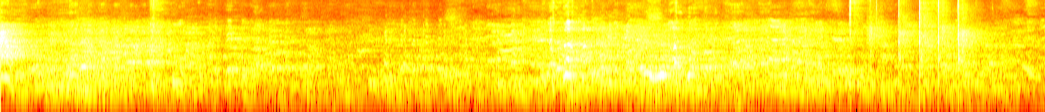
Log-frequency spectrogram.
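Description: A crowd of young men and women murmurs and chatters in a large echoing hall.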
